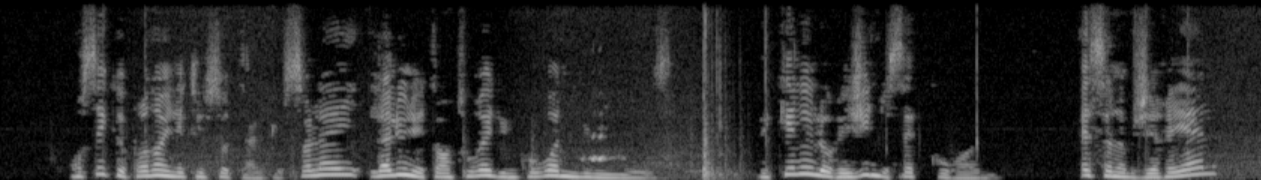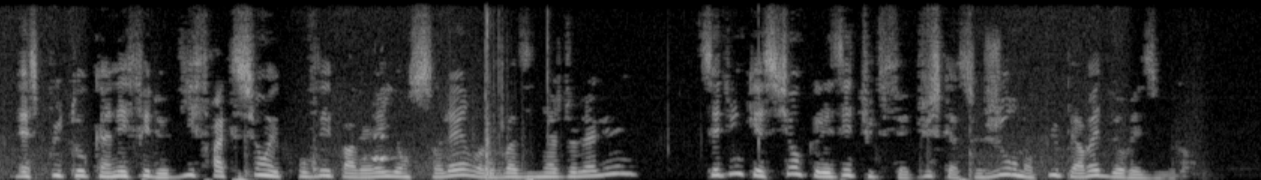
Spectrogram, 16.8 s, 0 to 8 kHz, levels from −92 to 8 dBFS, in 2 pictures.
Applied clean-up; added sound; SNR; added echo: none; Drawer open or close; 18 dB; none.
